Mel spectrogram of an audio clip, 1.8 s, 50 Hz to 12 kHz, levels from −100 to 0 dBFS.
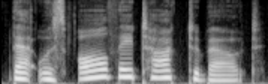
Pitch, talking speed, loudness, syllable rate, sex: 215 Hz, 200 wpm, -18 LUFS, 5.3 syllables/s, female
